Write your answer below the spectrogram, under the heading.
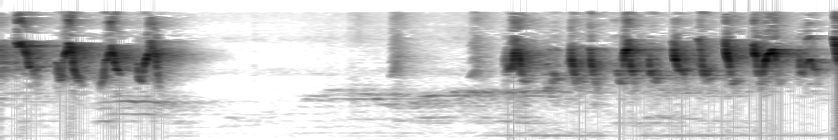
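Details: Young ciblek, a bar-winged prinia just beginning to sing, whose song serves as a trigger for adult birds: fast high scratchy chirps, about a second of silence, then another brisk twittering run, roughly four notes per second.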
